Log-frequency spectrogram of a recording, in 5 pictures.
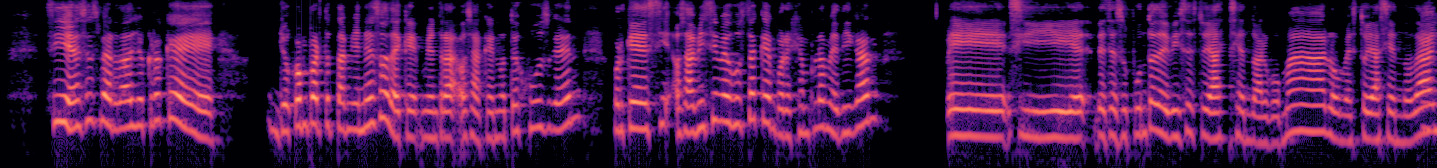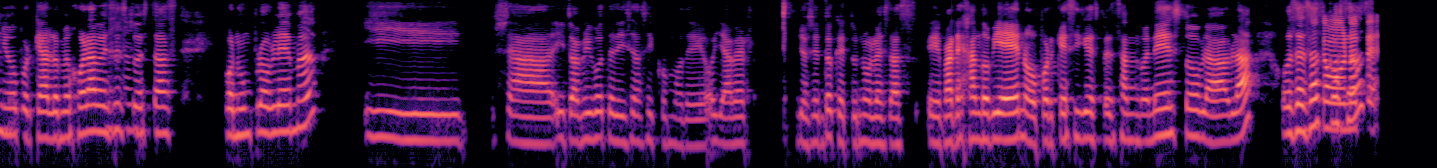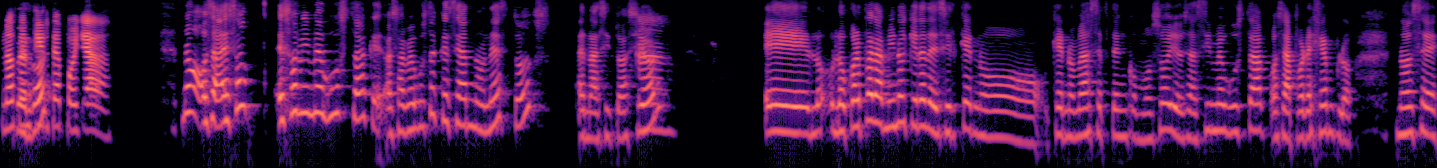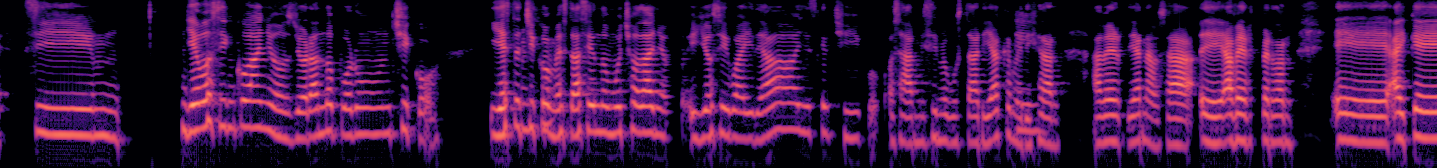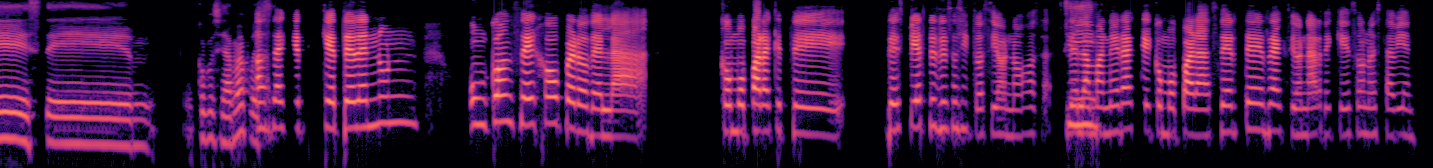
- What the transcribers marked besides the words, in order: other noise; unintelligible speech; drawn out: "este"
- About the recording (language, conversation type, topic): Spanish, unstructured, ¿Cuáles son las cualidades que buscas en un buen amigo?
